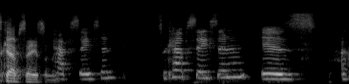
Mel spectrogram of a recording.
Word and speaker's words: capsaicin: I was gonna say capsaicin.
